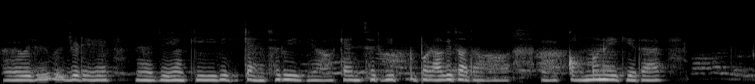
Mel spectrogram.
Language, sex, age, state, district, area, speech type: Dogri, female, 18-30, Jammu and Kashmir, Samba, rural, spontaneous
